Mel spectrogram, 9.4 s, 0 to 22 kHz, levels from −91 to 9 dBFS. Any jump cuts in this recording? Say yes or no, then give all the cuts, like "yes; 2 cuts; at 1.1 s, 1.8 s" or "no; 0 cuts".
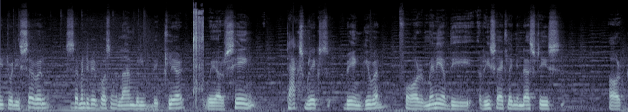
yes; 2 cuts; at 2.9 s, 5.9 s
